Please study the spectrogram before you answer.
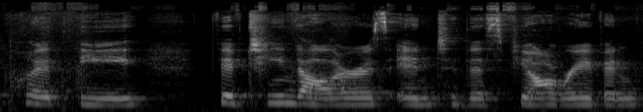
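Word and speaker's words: Fjällräven: so I did put the $15 into this FAL Raven kin bag is how you say it um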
